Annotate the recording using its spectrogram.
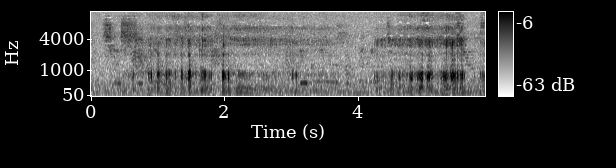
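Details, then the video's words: Nikki the pug snoring while sleepy on the couch: short rough snorting breaths at the start and a longer raspy snore near the end, with a person's voice calling her name in between. "Snoring pug"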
